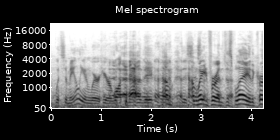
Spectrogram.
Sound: laughing

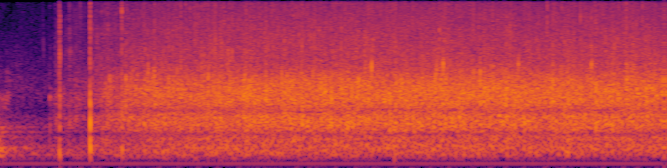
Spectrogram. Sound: audience applauding

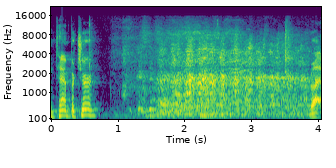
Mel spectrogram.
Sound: audience laughing

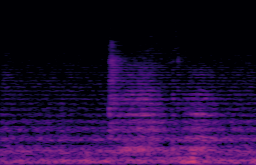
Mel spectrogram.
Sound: breathing

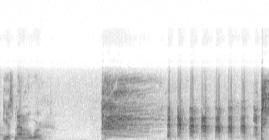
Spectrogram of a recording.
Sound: laughing

